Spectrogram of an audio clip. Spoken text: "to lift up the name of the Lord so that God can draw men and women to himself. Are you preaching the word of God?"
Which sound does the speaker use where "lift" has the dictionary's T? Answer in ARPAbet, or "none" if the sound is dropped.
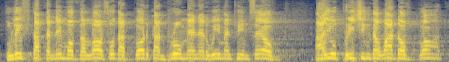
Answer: T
